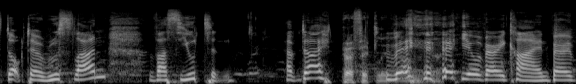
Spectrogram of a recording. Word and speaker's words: Vasyutin: want to respect his names it's Dr Ruslan vasuten have died perfectly you're very kind very very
